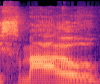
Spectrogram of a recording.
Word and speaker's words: Smaug: the desolation of Smaug is its jaws or smog how do you say it mouths I go with the smog kind of just drag out the middle for a while okay dress smile good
